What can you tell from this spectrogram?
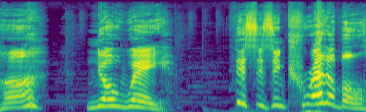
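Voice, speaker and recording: A man puts on a character voice, pitched high and delivered at a very slow pace. Faint music plays in the background. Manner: excited, astonished.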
